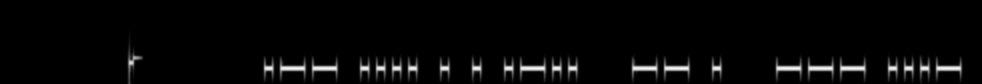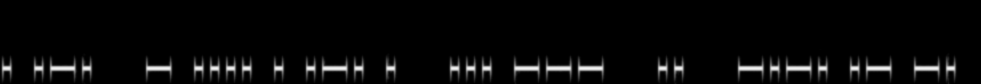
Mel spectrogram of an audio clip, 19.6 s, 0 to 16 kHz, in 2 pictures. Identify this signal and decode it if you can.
Morse code, heard as a keyed tone, about 15 wpm, 700 Hz. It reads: WHEEL ME OVER THERE SO I CAN
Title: Sentences from Top 1000 Words - Review Part 3 - 15wpm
